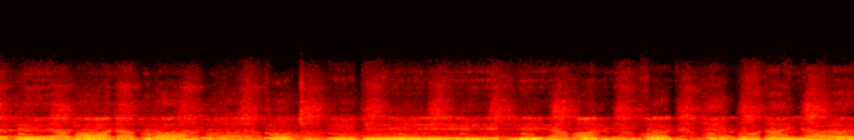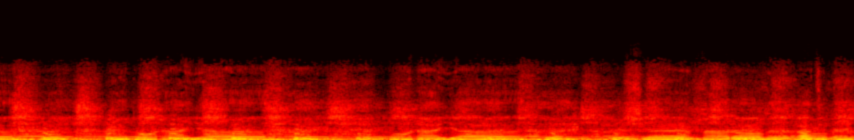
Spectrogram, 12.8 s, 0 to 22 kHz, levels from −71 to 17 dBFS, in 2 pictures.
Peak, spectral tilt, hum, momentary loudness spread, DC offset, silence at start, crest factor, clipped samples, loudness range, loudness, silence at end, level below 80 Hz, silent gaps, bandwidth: -2 dBFS; -6 dB/octave; none; 5 LU; under 0.1%; 0 s; 14 dB; under 0.1%; 2 LU; -17 LUFS; 0 s; -52 dBFS; none; 13 kHz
